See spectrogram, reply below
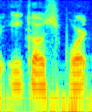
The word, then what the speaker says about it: EcoSport: The recall encompasses about 140,000 vehicles, including the 2016 to 2018 Ford Focus, 2018 to 2022 Ford EcoSport or EcoSport, depending on how you say it.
